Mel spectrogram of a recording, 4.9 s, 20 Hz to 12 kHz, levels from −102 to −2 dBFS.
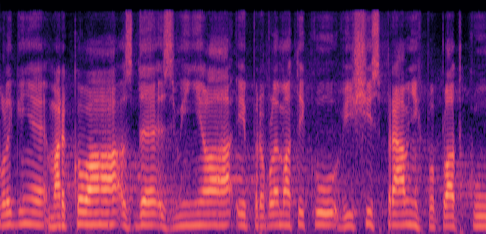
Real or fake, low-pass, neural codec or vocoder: fake; 9.9 kHz; vocoder, 22.05 kHz, 80 mel bands, WaveNeXt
